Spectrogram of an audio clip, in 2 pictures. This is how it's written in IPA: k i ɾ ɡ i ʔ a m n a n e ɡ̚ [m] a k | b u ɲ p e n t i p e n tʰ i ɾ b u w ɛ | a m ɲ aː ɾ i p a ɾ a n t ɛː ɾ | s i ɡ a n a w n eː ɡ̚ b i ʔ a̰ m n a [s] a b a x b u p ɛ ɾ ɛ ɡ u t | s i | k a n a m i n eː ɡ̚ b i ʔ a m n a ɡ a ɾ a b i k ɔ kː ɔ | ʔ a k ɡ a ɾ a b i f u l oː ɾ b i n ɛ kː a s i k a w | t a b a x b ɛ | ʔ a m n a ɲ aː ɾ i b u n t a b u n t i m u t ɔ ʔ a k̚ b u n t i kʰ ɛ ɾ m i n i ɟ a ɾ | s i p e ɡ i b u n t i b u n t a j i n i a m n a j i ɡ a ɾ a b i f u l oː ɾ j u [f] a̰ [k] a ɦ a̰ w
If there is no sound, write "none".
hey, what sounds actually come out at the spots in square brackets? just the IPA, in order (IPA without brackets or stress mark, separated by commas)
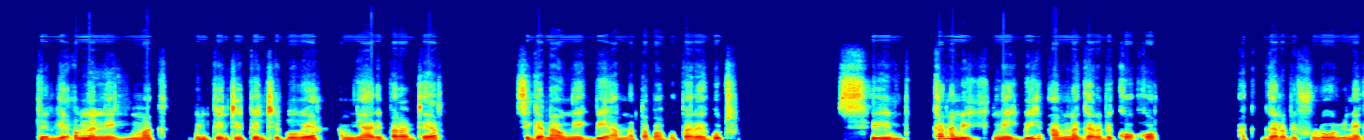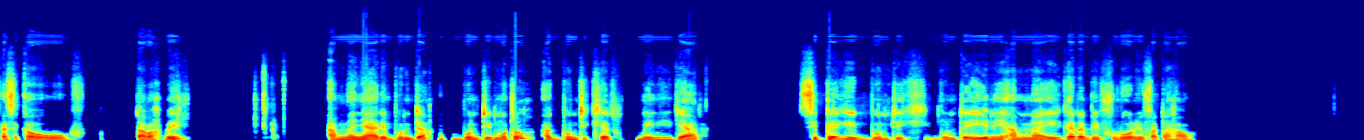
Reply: m, t, f, t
